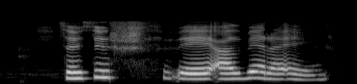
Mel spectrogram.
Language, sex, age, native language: Icelandic, female, 6, Icelandic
